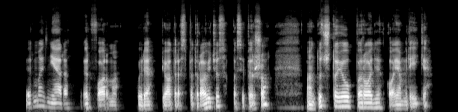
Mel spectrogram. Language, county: Lithuanian, Kaunas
